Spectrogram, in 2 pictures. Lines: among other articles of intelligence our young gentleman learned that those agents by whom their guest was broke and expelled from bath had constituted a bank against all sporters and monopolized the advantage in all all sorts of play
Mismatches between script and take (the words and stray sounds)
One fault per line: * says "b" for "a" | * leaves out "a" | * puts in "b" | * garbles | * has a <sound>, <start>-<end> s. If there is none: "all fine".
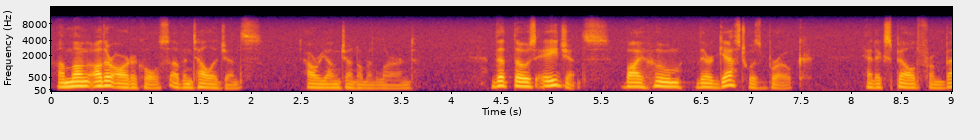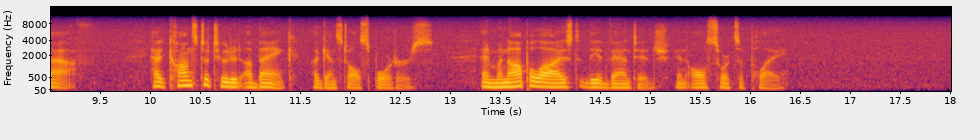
* leaves out "all"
